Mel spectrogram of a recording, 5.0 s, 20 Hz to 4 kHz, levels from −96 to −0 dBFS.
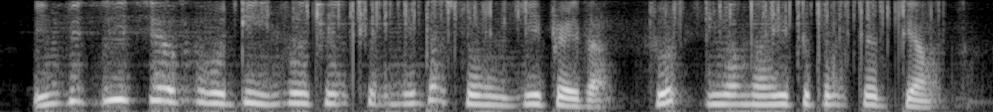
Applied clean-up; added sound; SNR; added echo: neural separator model SepFormer WHAMR!.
